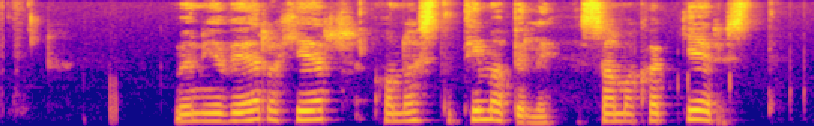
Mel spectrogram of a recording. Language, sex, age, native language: Icelandic, female, 50-59, Icelandic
